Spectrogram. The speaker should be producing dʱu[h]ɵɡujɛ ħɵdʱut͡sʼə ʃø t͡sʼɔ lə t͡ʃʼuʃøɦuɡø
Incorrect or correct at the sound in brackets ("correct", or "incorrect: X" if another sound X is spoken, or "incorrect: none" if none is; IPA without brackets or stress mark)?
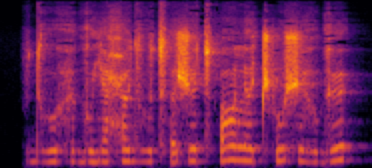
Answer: correct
